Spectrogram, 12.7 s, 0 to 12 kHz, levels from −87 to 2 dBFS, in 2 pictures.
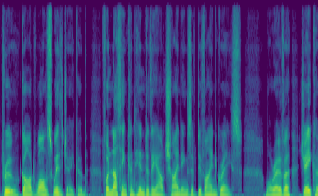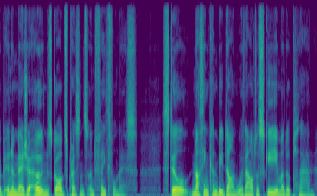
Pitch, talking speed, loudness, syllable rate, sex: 135 Hz, 160 wpm, -18 LUFS, 5.0 syllables/s, male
